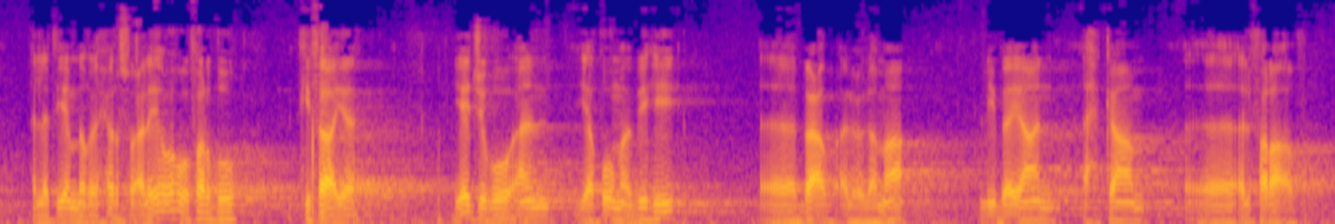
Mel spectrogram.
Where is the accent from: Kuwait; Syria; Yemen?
Kuwait; عندنا في الكويت ولله الحمد مجانا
